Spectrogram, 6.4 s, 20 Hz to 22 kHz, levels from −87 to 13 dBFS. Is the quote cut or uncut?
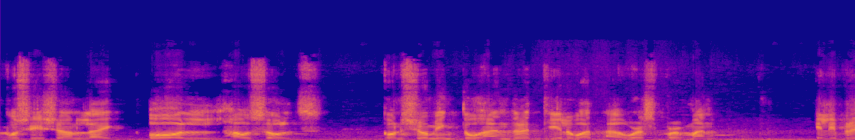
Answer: uncut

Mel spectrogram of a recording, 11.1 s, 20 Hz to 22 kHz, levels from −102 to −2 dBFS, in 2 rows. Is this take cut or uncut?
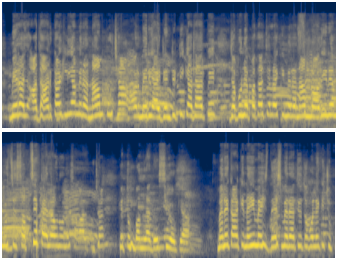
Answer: uncut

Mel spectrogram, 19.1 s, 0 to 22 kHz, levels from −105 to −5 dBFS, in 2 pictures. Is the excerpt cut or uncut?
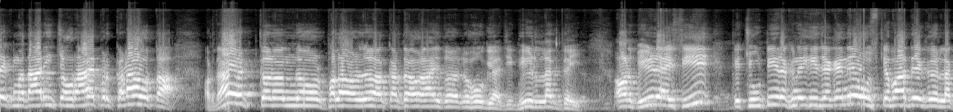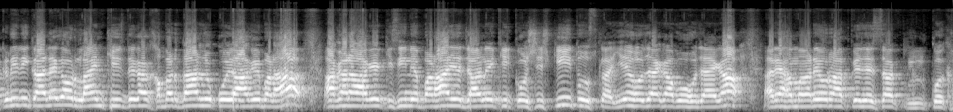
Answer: uncut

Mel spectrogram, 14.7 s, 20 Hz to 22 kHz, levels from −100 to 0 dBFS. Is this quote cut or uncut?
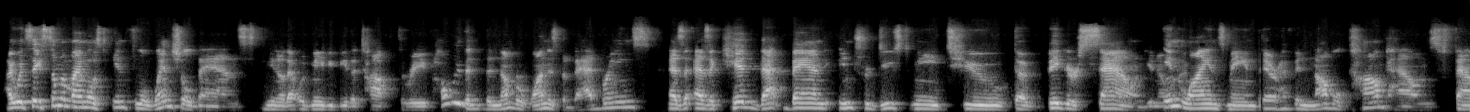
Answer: cut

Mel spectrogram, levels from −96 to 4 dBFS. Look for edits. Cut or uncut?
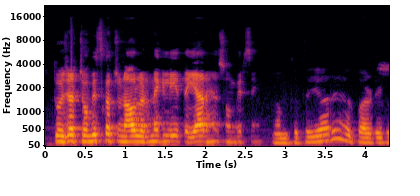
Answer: uncut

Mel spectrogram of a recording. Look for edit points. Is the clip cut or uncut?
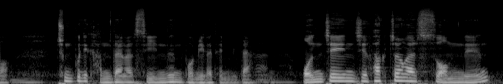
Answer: cut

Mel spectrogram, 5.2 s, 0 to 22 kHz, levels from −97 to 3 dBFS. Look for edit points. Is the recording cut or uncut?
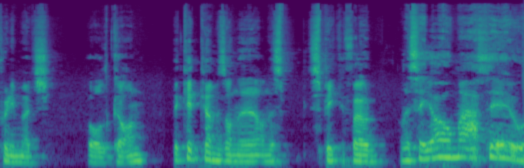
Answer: cut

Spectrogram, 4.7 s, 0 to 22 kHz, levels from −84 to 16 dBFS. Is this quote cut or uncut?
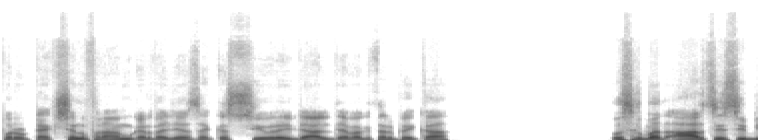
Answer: cut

